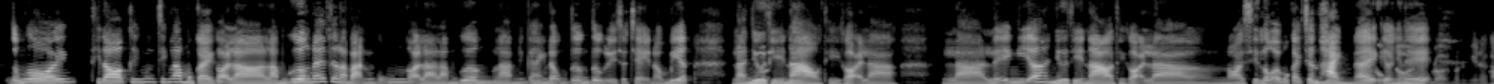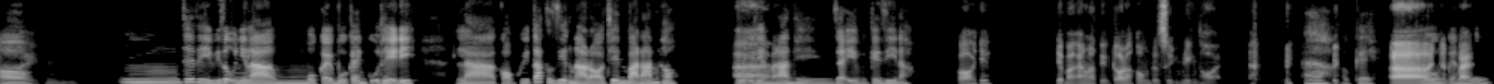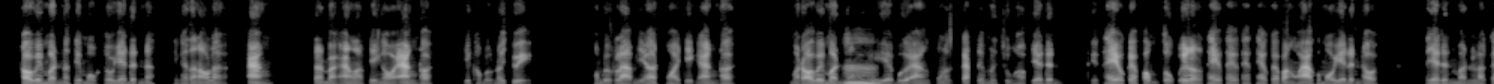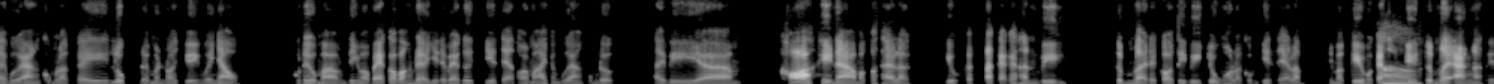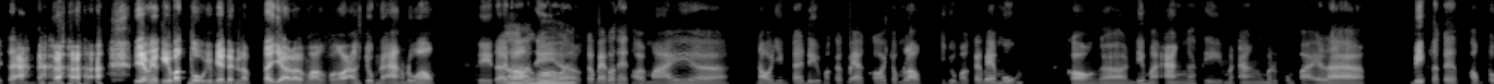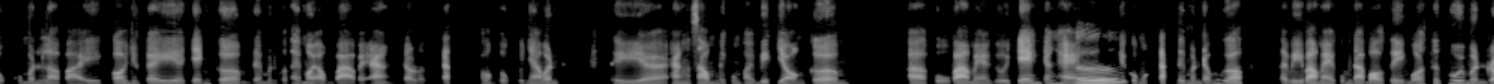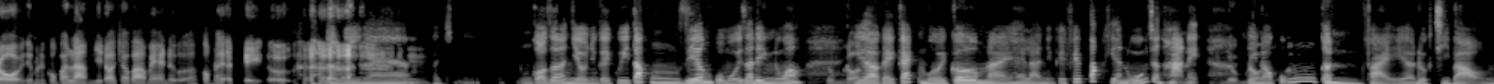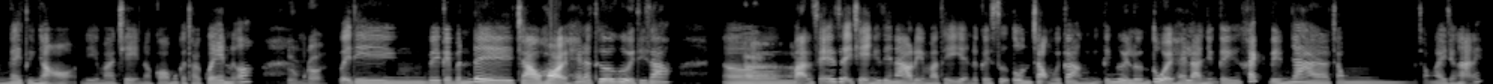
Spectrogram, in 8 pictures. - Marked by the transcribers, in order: tapping; laugh; laugh; laugh
- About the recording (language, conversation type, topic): Vietnamese, podcast, Bạn dạy con về lễ nghĩa hằng ngày trong gia đình như thế nào?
